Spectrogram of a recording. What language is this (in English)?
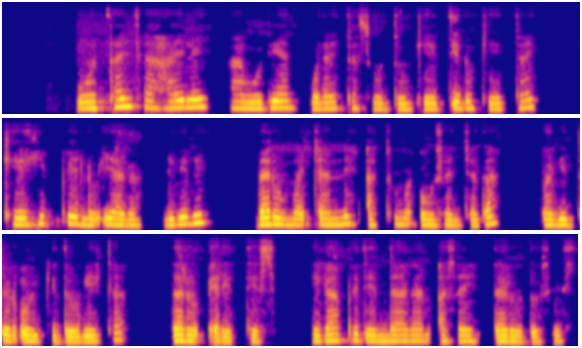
Wolaytta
